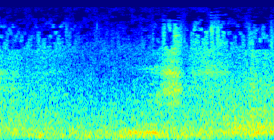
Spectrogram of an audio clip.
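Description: Waves wash onto a shore nearby.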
